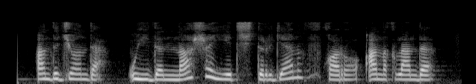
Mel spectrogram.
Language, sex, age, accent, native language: Uzbek, female, 18-24, Buxoro, Uzbek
